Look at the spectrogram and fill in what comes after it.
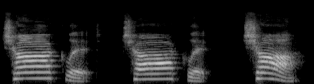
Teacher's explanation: say it let's say chocolate chocolate cha so by doing that we have now located the stress which is on the first syllable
